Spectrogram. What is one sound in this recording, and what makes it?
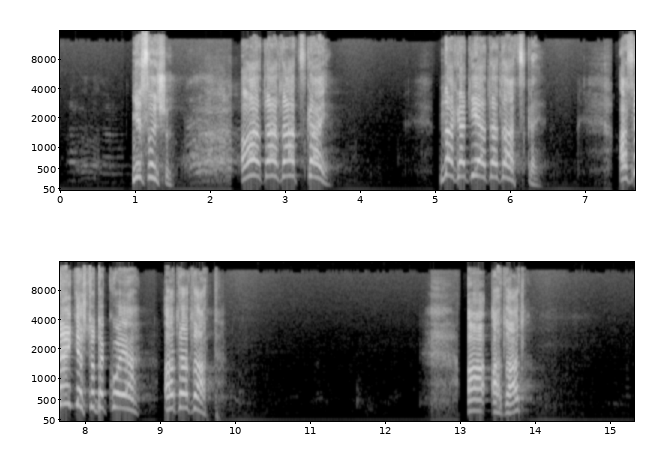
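A middle-aged man preaches loudly and with passion into a headset microphone, in bursts with pauses.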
